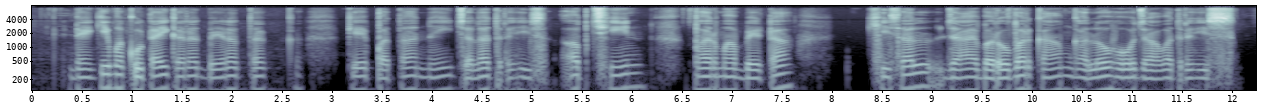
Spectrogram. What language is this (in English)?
Chhattisgarhi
